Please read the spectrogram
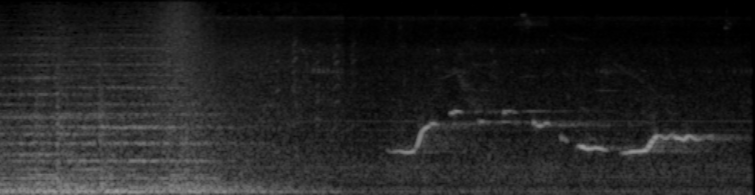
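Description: A man whistles a short melodic tune up close, clear pure notes sliding between pitches in a bouncy phrase, following a few seconds of louder, dense background sound that fades out.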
